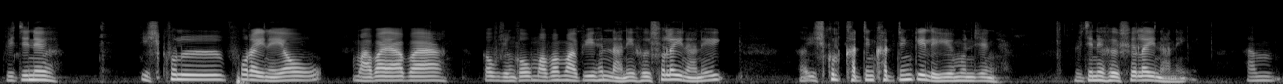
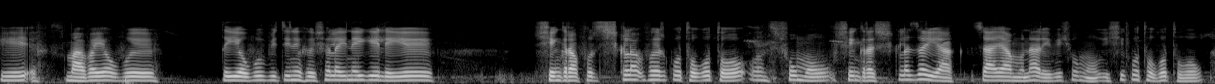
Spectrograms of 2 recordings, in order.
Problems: none marked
